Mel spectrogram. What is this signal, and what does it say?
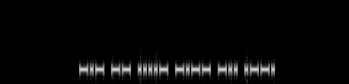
Morse code, heard as a keyed tone, about 46 wpm, 700 Hz. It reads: KM4YDP
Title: USA Call Signs - 2x Character Spacing - 45wpm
